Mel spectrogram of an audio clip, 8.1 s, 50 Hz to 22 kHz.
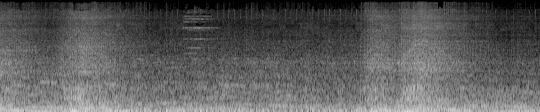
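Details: Honda CB150 motorcycle after a major engine overhaul for a severe rough-noise complaint, ECU scan showing sensors fine; two clean throttle blips rising and falling smoothly over background music, no knocking or rattle; healthy rebuilt engine.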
